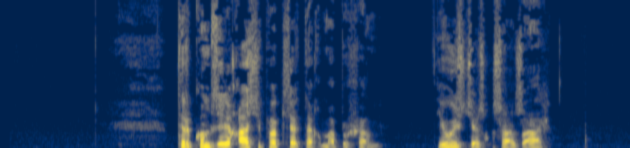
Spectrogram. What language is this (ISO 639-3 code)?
kbd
